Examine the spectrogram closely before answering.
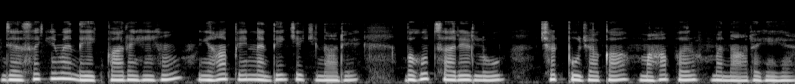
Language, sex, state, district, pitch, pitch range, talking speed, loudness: Hindi, female, Uttarakhand, Tehri Garhwal, 210 Hz, 200-220 Hz, 165 wpm, -14 LUFS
